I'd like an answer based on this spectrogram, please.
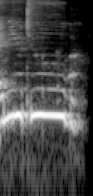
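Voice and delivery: high bright callout; playful reminder. Real, not acted. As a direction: chime in loudly, teasing.

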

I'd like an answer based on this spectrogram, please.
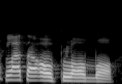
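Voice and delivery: slow mock Spanish accent line; hammed-up Narcos Spanish accent. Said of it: "Plata or plomo?".

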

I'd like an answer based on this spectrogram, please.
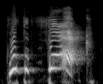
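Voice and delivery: very high shouted what the fuck; mock shriek. [name] reacting in shock, high screech. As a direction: screech it in disbelief.

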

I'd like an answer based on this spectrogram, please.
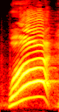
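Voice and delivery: high, loud startled what; hearing a girl credit Flying Sober, shocked. Retold or imitated. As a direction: snap back in disbelief. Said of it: "And I went".

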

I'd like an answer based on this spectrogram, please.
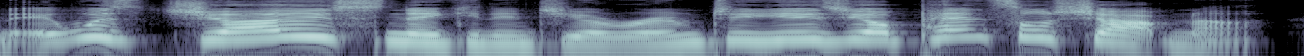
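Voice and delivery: high-pitched indignant explanation; protesting. A narrator's reading. Finn tells April it was Joe, protesting. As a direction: shift the blame, pitched high. Wrongly accused brother protests.

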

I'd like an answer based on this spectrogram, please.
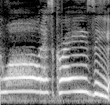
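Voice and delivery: high, slow drawn-out whoa; amazed realization. Retold or imitated. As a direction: stretch it out, stunned by herself. Realizing her fear, talking to viewers.

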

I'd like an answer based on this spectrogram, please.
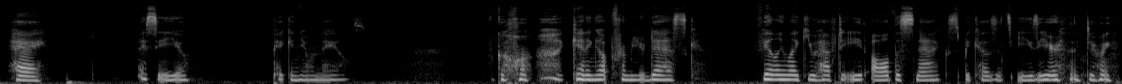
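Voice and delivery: hushed whisper, catching yourself in the act. Acted. Speaker whispers to herself, noticing sabotage, hushed whisper. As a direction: whisper it like spotting a sneaky habit.

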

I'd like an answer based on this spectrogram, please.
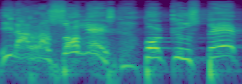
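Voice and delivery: loud, ringing preacher's cadence; fiery sermon delivery; preaching at full force. Acted. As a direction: drive the faith message home. Preaching about prayer and faith.

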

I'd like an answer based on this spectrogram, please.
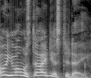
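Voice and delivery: hammed-up high cheerful nurse; mimicking the nurse. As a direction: play the nurse breezily announcing he nearly died. Imitating the nurse's cheerful news.

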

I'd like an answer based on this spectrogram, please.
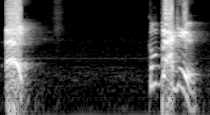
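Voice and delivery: full-force high yell after a car; retold furious shout. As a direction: reenact bellowing at someone driving away. Retelling yelling after driver.

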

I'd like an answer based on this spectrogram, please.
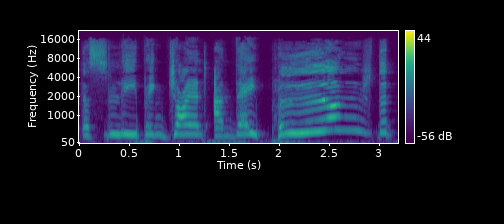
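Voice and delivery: high, loud, thrilling storytelling; excited narration. A narrator's reading. Narrator telling how the stake hits the eye, excited and loud. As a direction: build to the gory moment with relish.

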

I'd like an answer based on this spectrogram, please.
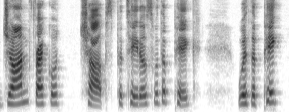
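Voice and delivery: slow, deliberate tongue twister; slow careful read. Shown as a demonstration. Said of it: "reading the tongue twister".

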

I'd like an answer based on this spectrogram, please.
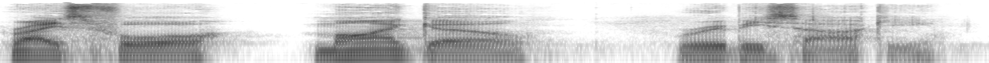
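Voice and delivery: ordinary delivery

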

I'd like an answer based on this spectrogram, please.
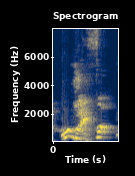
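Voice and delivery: high-pitched mock alarm; imitated panic. Coach learns he slept fourteen hours, high mock panic.

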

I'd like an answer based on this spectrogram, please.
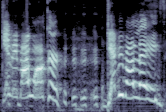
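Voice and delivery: high, loud comic demand; mock outrage. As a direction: holler it like you're hammering up a fight. Acted mock outrage, ready to fight.

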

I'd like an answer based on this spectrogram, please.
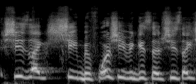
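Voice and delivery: usual speaking voice

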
